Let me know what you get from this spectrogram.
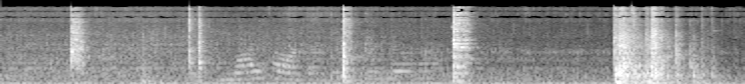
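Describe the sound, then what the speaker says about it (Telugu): Tomatoes go into a pan of roasted onions, with sharp metallic clinks of a spoon against the pan and a burst of sizzling stirring near the end, close by over a faint background hum. "ఇప్పుడైతే టొమాటోస్ వేద్దాము"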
